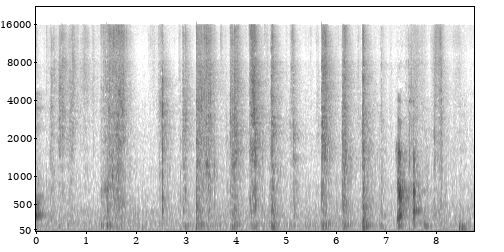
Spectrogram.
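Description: Plain white paper being torn against the patterned edge of a We R Memory Keepers tear guide ruler, pulled off bit by bit in a quick series of short rips.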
